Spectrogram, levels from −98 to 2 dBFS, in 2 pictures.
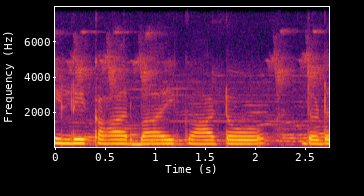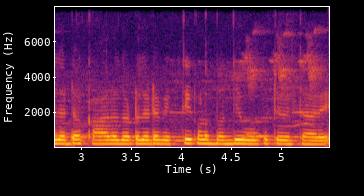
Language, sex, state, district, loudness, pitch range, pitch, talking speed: Kannada, female, Karnataka, Mysore, -15 LUFS, 210-225 Hz, 215 Hz, 140 wpm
